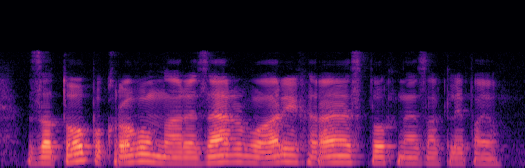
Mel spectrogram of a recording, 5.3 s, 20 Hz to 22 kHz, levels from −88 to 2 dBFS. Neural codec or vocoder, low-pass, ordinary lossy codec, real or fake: none; 7.2 kHz; none; real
